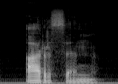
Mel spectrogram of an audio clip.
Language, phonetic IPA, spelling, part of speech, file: Polish, [ˈarsɛ̃n], arsen, noun, Pl-arsen.ogg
